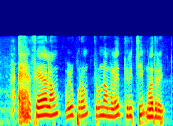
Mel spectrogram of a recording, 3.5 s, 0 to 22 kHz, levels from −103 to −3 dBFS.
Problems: background sounds at intervals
